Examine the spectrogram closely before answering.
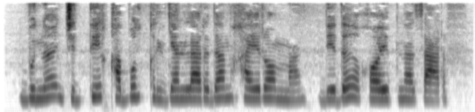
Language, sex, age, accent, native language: Uzbek, female, 18-24, Namangan, Uzbek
